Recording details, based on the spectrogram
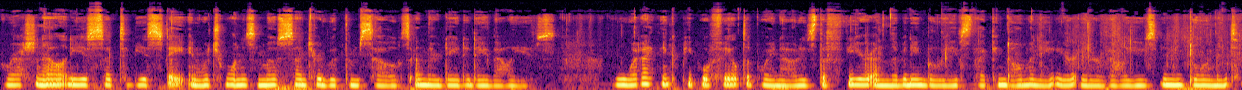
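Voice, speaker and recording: A young adult woman with a breathy, whispery voice, reading her own reflective writing aloud to viewers in a subdued monotone. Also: mid-range voice, low-quality recording. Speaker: vlogger.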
